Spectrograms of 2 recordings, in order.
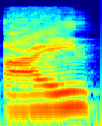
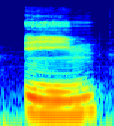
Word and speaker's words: Ein: It's Ein, not Een. I don't know why why you're pronouncing that. It's Ein. It's pronounced Ein. They all pronounce it Ein, short for Einstein for a dang reason.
